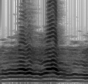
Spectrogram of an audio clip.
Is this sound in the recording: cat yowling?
yes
